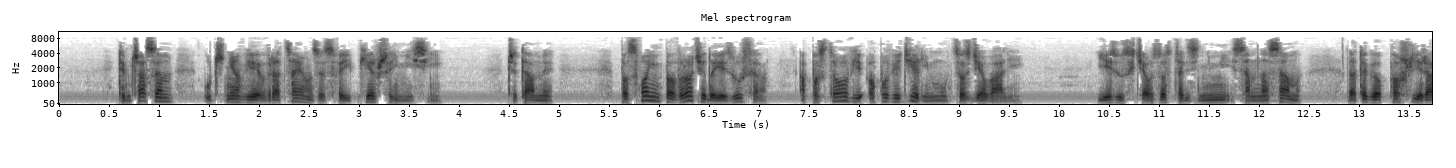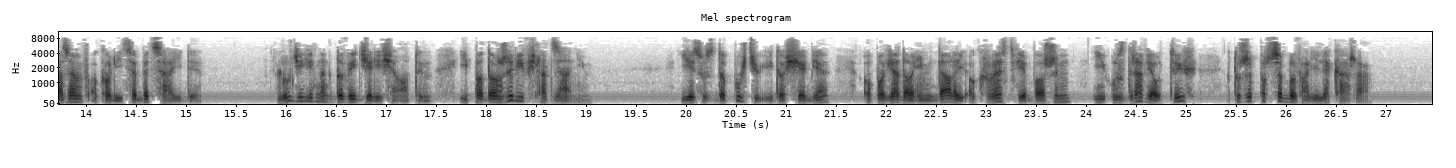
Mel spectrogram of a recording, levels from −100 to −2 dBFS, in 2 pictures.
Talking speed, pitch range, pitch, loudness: 135 wpm, 95-130 Hz, 115 Hz, -21 LUFS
